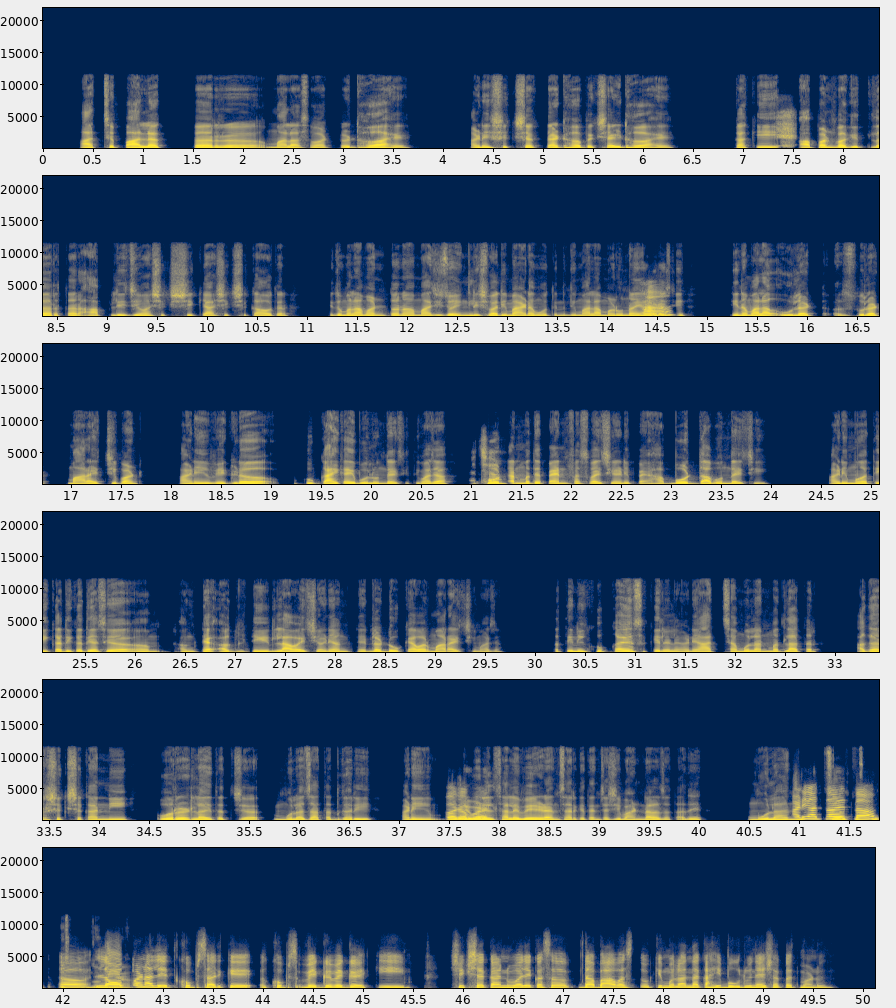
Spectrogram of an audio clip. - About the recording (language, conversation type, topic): Marathi, podcast, शाळेतल्या एखाद्या शिक्षकामुळे कधी शिकायला प्रेम झालंय का?
- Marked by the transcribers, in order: stressed: "ढ"; stressed: "ढ पेक्षाही ढ"; in English: "मॅडम"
